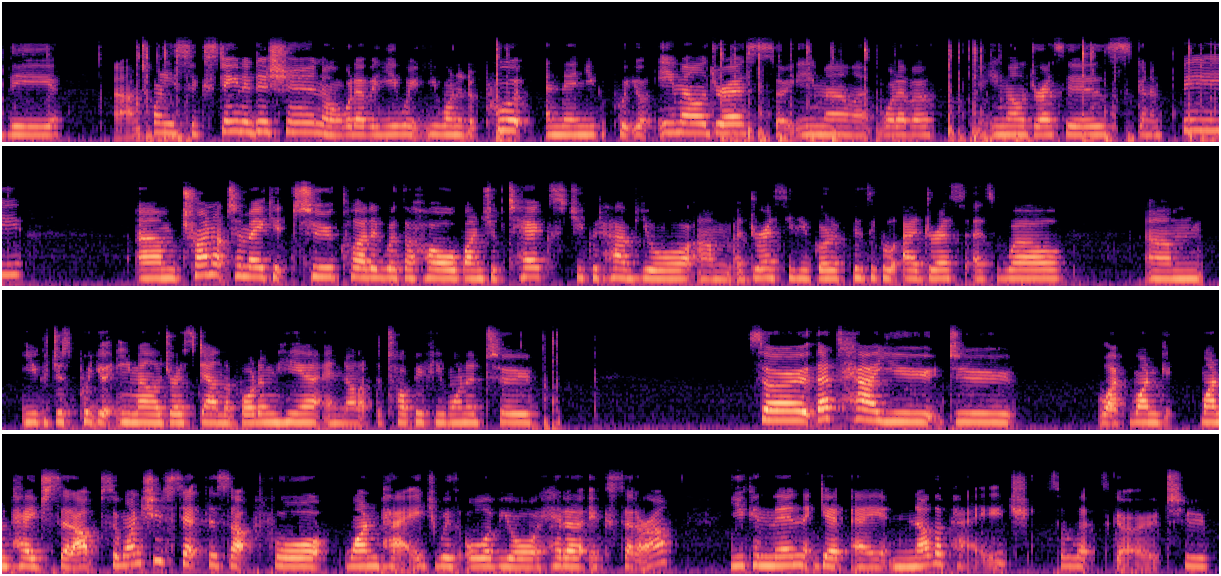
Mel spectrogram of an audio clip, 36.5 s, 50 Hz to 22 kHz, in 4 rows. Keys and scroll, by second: 1.0 2, 1.1 0, 1.2 1, 1.4 6, 3.7 Return, 5.4-9.1 typing, 22.4 ctrl+-.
